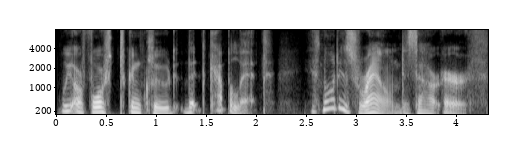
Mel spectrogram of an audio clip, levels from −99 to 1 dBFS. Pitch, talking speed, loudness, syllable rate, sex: 140 Hz, 195 wpm, -20 LUFS, 5.8 syllables/s, male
